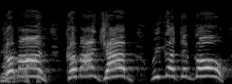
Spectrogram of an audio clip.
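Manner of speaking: very high, loud urging shouts; acted shouting cornermen. Team in the sauna driving the champ on, high frantic shouting. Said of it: "they're all in the sauna right now going".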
